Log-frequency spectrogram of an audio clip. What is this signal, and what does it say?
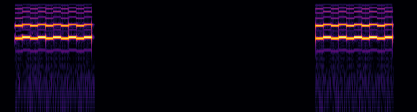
There is no code.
